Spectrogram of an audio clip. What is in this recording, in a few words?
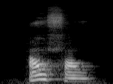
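"enfants", French; famille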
